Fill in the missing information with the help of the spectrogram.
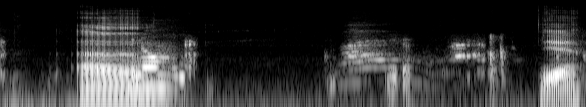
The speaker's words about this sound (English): The cat's meowing in the background. He wants to go out, but I don't know if you can hear that.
